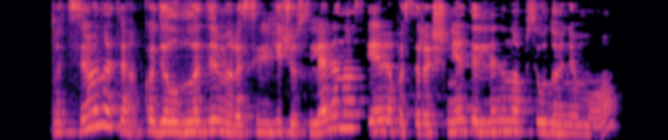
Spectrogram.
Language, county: Lithuanian, Kaunas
